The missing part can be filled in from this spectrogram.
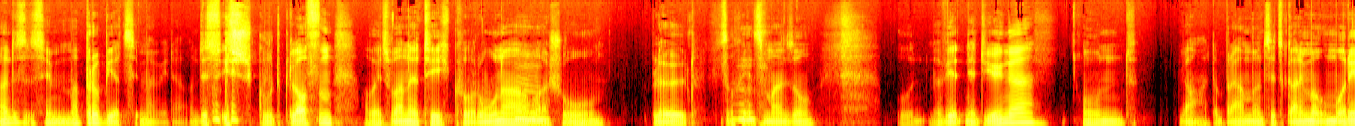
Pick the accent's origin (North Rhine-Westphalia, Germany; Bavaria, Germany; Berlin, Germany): Bavaria, Germany; Weiden; Ich bin in Weiden groß geworden und da habe ich schon immer meine Liebe zur Musik entdeckt.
